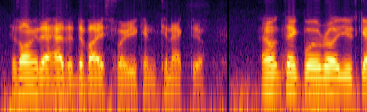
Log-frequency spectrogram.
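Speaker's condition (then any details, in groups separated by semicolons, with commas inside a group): Cerebral palsy, spastic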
